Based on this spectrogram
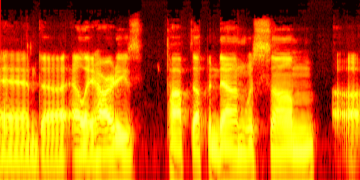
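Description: In a normal speaking voice, a man talks fairly low in pitch, his intonation fairly even. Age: 40s. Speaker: stand-up comedian and show producer. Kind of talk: casual interview chat.

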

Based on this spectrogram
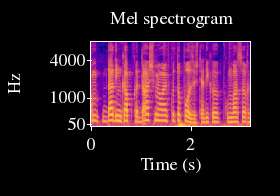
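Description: A man speaking at a moderate pace. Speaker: podcast co-host. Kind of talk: casual chat.

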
